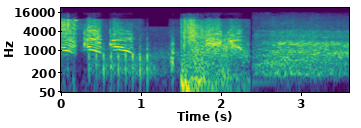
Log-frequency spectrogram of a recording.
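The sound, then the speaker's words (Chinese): Gunfire in a street in Rio de Janeiro during the Olympics comes as loud, dense bursts of harsh noise lasting several seconds. A voice is briefly heard at the start. “巴西的黑帮也是丢人了，开奥运会这是何等的国际大事啊！全世界人民都看到的，有啥子矛盾不能够开完过后再解决吗？哎。在街上开枪，”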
